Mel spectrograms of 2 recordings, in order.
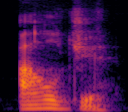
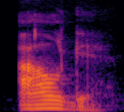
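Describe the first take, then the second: First: The G is soft, like a J sound. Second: The G is hard, like in 'go'. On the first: This is how it is said in North America. "In North America, you'll hear a soft G" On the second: This is how it is often said in Britain. "in British English it's frequently a hard G"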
